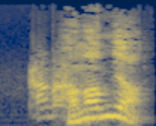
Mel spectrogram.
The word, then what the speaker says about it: Hananja: Så, Hanania, jeg tror det uttales, H-A-N-A-N-J-A. Hanania, en profet blant folket, kom frem, tok åket vekk ifra Jeremias nakke og brakte.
